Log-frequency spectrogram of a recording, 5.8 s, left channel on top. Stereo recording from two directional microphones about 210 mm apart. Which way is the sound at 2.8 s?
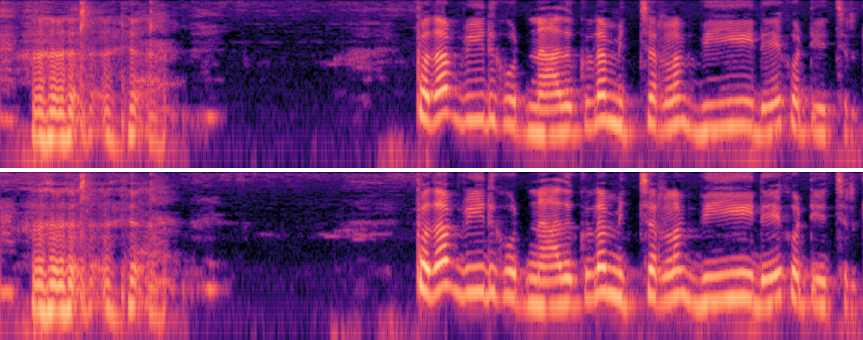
5° left (ahead or behind).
